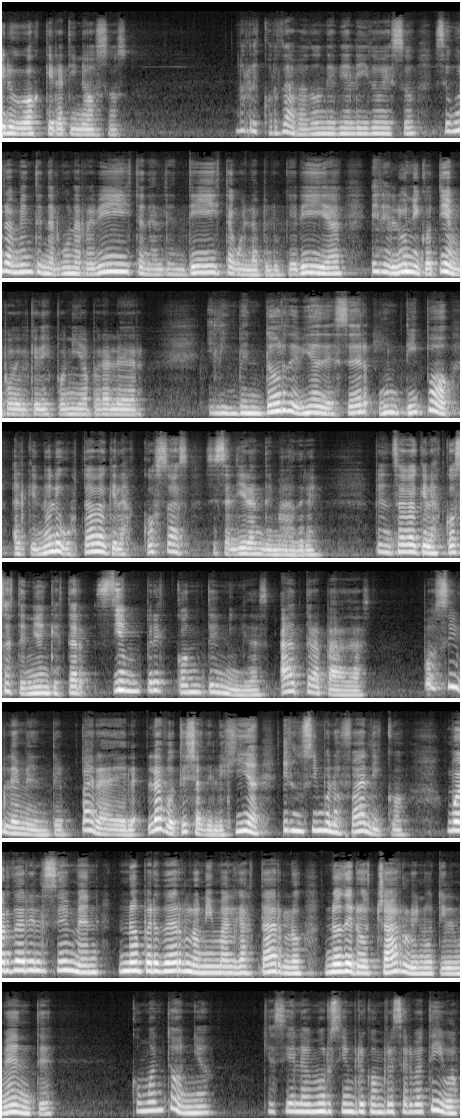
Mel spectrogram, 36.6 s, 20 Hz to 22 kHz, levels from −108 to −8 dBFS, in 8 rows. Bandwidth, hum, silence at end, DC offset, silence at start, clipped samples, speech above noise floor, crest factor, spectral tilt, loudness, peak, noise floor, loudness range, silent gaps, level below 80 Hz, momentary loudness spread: 15.5 kHz; none; 0 s; under 0.1%; 0 s; under 0.1%; 44 dB; 18 dB; -5.5 dB/octave; -21 LUFS; -2 dBFS; -64 dBFS; 7 LU; none; -66 dBFS; 11 LU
